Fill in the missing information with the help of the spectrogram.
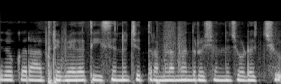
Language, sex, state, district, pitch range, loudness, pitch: Telugu, female, Andhra Pradesh, Krishna, 195-205 Hz, -12 LUFS, 195 Hz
